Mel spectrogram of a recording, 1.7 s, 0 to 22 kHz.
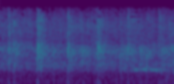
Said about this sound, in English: I want to welcome you guys again, and I want to pause and celebrate that God has filled our church with life and children. Amen. Isn't that amazing? Today, 23-some families. You can clap for that.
